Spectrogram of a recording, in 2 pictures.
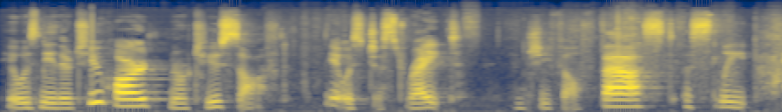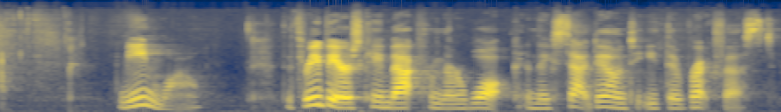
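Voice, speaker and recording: A woman reading a children's storybook aloud as storyteller, expressive and emphatic, lingering on phrases. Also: fairly low pitch, unhurried.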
